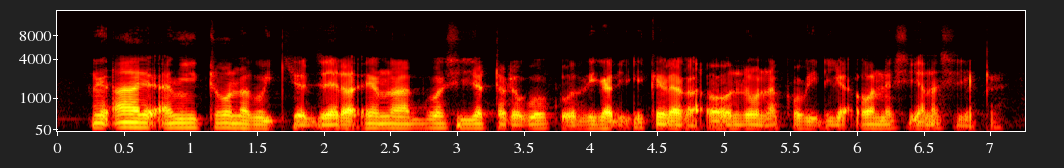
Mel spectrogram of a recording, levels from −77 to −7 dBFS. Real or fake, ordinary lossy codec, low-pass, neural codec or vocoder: fake; none; 14.4 kHz; codec, 32 kHz, 1.9 kbps, SNAC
